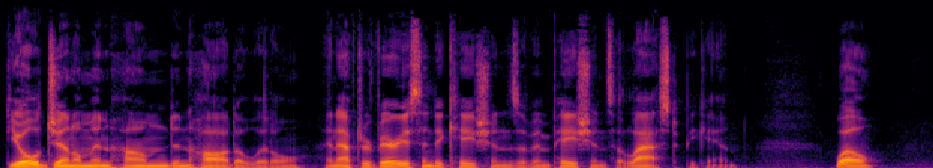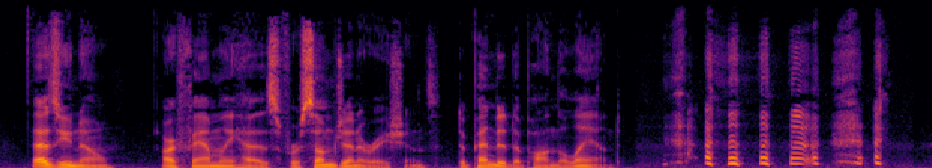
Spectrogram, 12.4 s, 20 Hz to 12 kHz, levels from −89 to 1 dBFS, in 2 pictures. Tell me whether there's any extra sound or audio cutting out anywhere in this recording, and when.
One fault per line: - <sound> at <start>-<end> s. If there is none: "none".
- laugh at 10.6-12.2 s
